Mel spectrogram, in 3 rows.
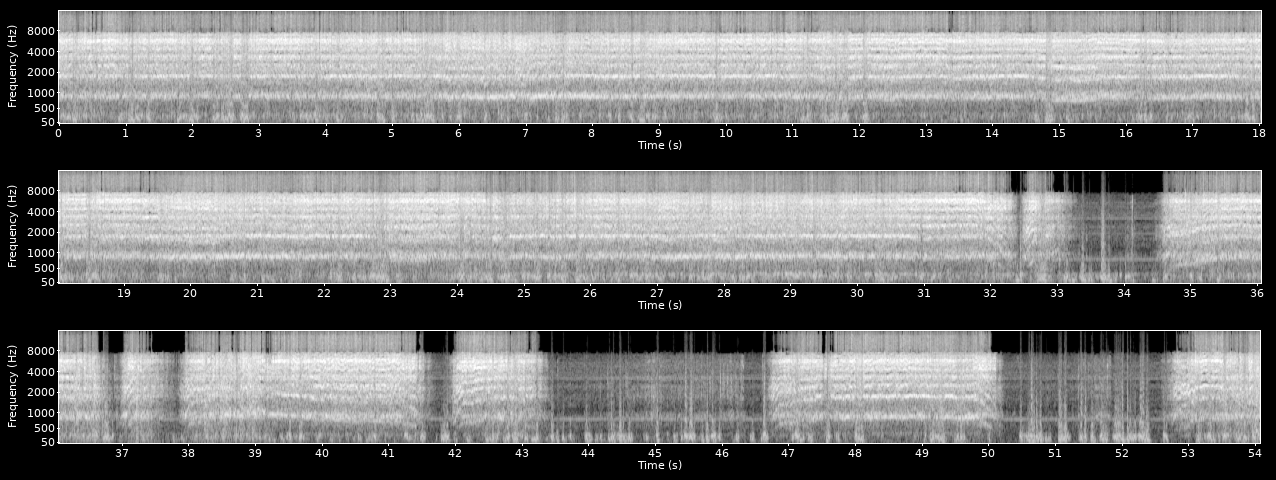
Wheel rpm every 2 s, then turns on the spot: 240, 230, 230, 220, 230, 230, 230, 220, 220, 230, 230, 230, 230, 220, 230, 220, 50, 110, 100, 230, 150, 90, 10, 120, 210, 20, 110.
44-46 50-52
